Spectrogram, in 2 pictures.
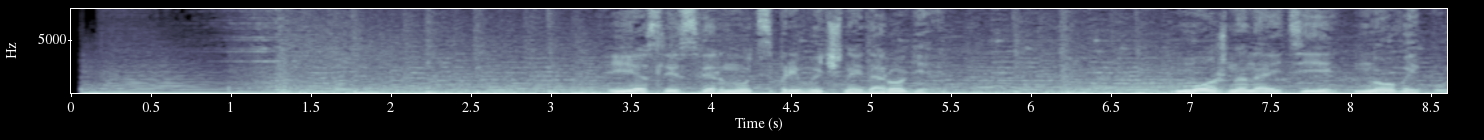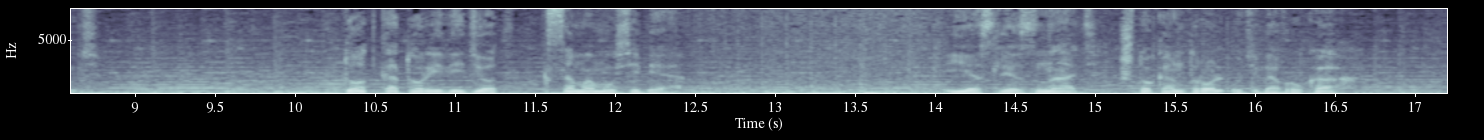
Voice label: commercial

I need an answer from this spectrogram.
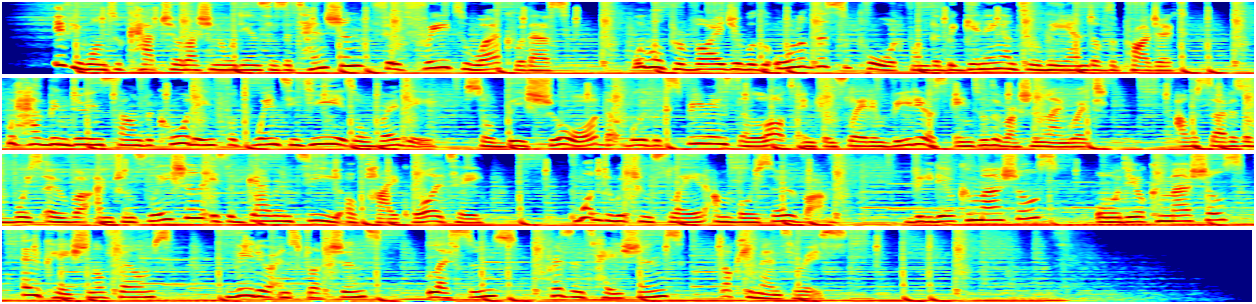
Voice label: woman british

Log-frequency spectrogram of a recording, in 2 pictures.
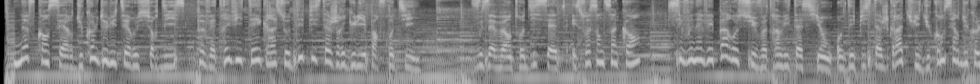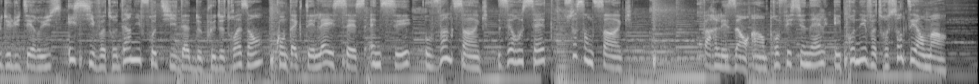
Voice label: french voice

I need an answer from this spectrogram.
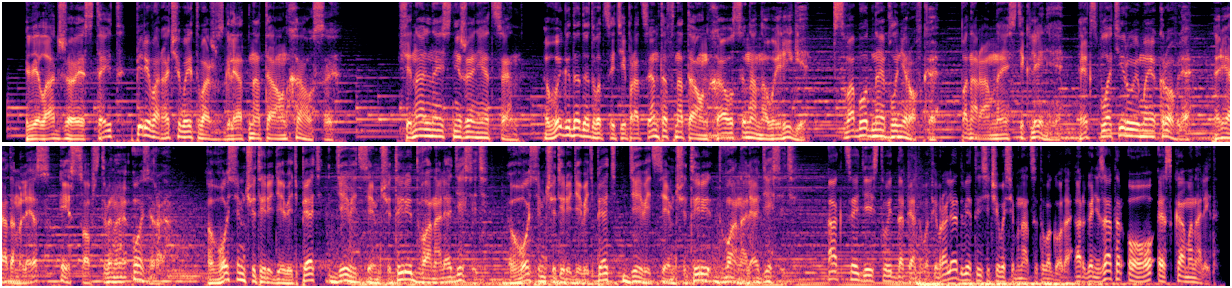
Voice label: radio

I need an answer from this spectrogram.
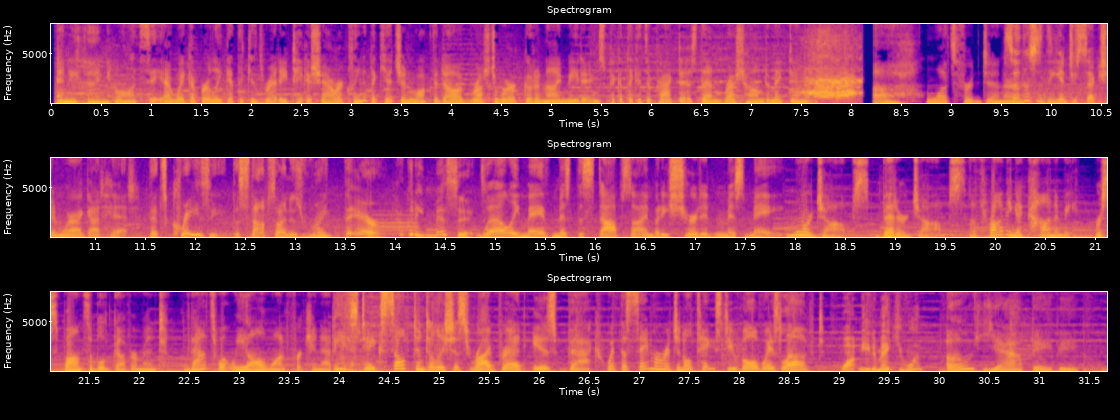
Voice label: woman american

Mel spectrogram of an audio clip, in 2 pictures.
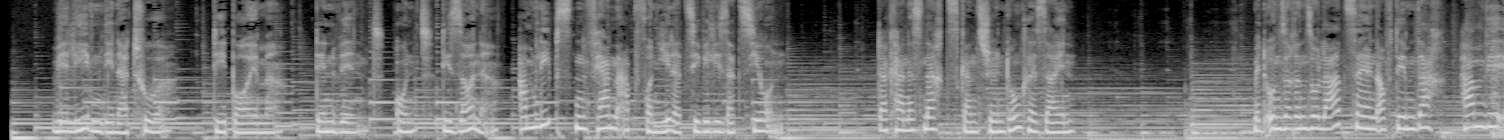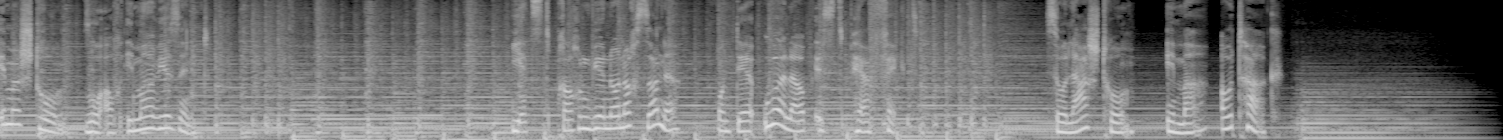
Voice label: Female German

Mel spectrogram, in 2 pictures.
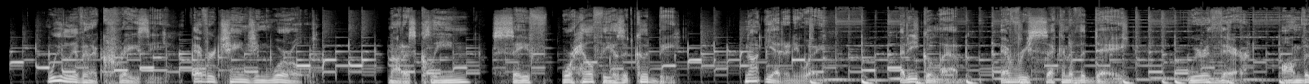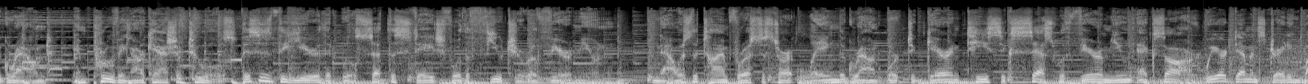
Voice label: man american

